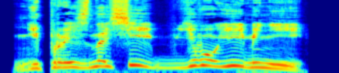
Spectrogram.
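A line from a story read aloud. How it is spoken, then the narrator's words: Angry, muffled shout. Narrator (Russian): сердито крикнул из палатки Рон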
